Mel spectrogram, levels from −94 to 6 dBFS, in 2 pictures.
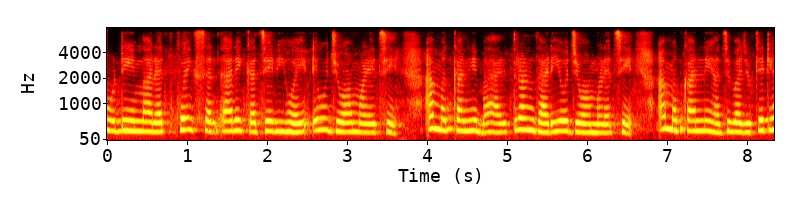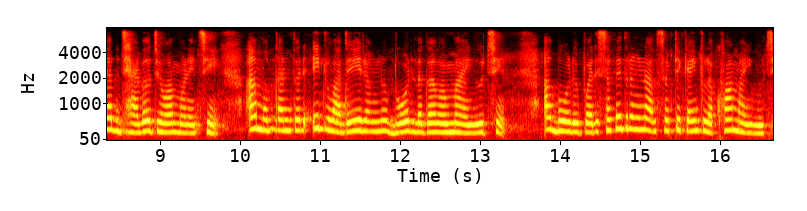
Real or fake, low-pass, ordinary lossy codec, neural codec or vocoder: fake; 7.2 kHz; none; codec, 24 kHz, 0.9 kbps, WavTokenizer, small release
